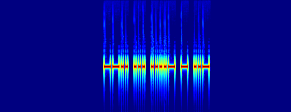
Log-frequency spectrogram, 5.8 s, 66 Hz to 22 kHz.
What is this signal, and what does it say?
Morse code, heard as a keyed tone, about 27 wpm, 700 Hz. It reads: ZS4TU
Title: DXCC-100 Call Signs - 5 Characters - Repeated 3x - 28wpm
